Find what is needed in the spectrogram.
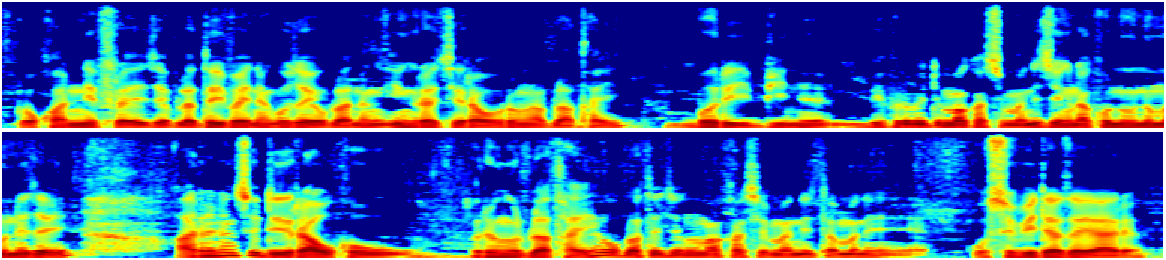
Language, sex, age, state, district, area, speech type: Bodo, male, 18-30, Assam, Baksa, urban, spontaneous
